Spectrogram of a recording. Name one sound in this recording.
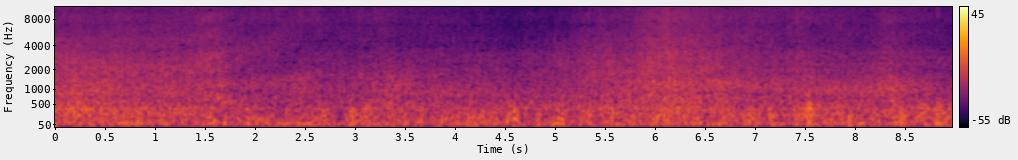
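Small waves wash and break against rocks on a shore.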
